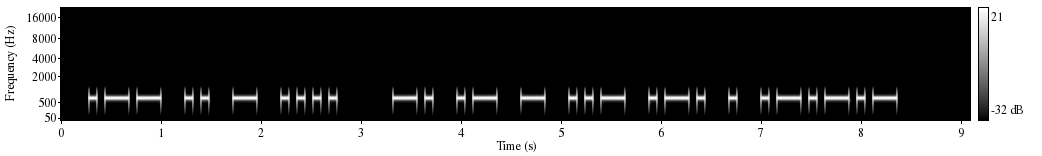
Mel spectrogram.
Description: Morse code, heard as a keyed tone, about 15 wpm, 700 Hz. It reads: WITH NATURE.
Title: Sentences from Top 1000 Words - Review Part 6 - 15wpm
